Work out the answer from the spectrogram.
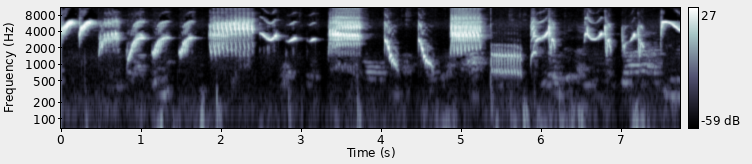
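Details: Jalak suren, the Asian pied starling, in a morning lure song to spur a sulking bird: fast upslurred chirps, loud harsh squawks, falling whistles and a low nasal note in a busy jumble.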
